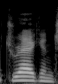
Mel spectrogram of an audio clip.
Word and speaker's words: DRAGEN: It sounds like dragon, but no, it's spelled DRAGEN, the dragon chip.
